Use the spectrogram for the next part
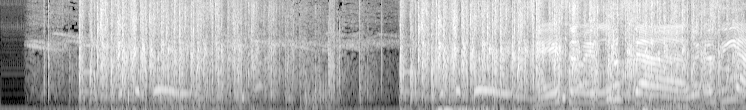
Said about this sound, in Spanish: Medio aplausos, medio.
